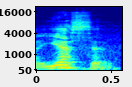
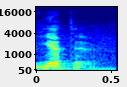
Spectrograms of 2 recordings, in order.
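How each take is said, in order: First: The middle consonant is an S sound. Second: The middle consonant is a T sound. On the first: "So it's a T with a dot and an S without" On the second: This is the reading with the dot. "instead of Yeter"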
